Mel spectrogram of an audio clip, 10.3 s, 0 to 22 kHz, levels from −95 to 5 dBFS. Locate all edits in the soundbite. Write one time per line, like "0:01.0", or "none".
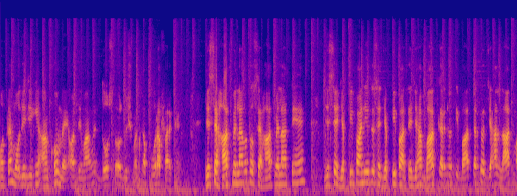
none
